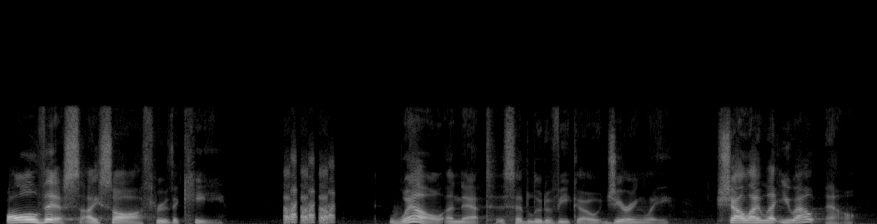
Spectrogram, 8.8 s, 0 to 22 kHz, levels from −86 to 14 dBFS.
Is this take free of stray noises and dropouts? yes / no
no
